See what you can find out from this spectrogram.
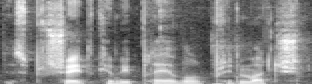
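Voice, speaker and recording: A young man with a hoarse, raspy voice, casually talking through trading charts as a livestream host, rambling and swearing freely. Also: mid-range voice, monotone, normal speed. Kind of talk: casual live chart analysis.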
